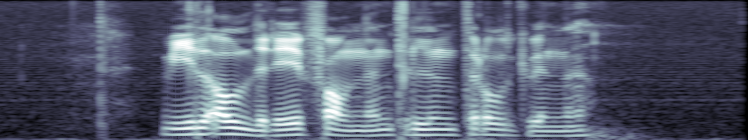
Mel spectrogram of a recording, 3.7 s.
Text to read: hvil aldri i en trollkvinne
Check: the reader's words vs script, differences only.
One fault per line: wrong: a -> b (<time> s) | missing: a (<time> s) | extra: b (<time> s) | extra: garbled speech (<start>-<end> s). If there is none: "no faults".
extra: favnen til (1.6 s)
